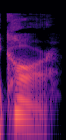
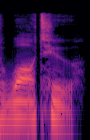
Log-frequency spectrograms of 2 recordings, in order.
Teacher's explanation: in classic New York speech, the R disappears unless it's at the beginning of a word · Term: the dropped R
